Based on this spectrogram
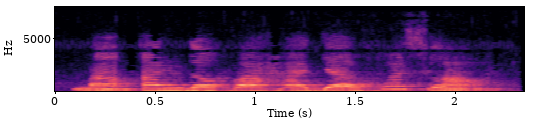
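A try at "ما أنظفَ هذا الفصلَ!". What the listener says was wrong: Bagus, betul.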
